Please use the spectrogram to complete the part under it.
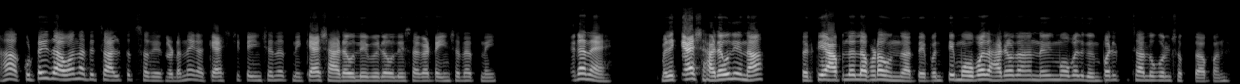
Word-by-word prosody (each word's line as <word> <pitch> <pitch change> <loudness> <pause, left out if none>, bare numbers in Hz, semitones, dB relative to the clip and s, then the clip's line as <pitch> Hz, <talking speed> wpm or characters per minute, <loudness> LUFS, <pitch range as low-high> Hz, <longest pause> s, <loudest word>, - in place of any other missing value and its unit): हां, 240 +3 +1
कुठेही 275 +6 -2
जावं 240 -2 +3
ना, 255 - -2
ते - - -6
चालतंच 205 +1 -2
सगळीकडे, 175 -3 -9
नाही 220 +4 -7
का? 195 - -6
कॅशचं 180 +2 -3
टेन्शनच 195 +1 -9
नाही, 175 - -12
कॅश 195 -1 +3
हरवली-बिरवली, 175 0 -2
सगळं 175 0 -3
टेन्शनच 175 0 -7
नाही. 165 -1 -13 0.8
हो - - -11
का 255 0 +6
नाही? 185 -9 +2 0.6
म्हणजे 190 +3 +1
कॅश 245 -1 +9
हरवली 225 +6 +4
ना, 205 +1 +5 0.4
तर 190 - -1
तो 225 - +4
आपला 220 +2 +5
लफडा 215 0 +3
होऊन 200 -4 -1
जातो. 170 0 -3
पण 185 0 -8
तो 225 - 0
मोबाईल 210 +2 +2
हरवला 215 +2 -1
ना, 215 - -4
नवीन 210 +1 -5
मोबाईल 210 0 -5
घेऊन 175 -2 -7
परत 205 +2 -4 0.2
चालू 195 -2 -3
करू 190 -1 -7
शकतो 175 -3 -9
आपण. 155 +2 -9
195 Hz, 210 wpm, -23 LUFS, 180-215 Hz, 0.8 s, कॅश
